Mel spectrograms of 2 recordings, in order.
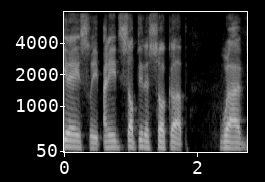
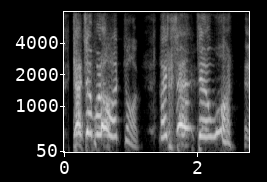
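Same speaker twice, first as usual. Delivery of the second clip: put-on scream, higher and louder; 9 dB louder than usual. Retelling a fight at a golf course to the dad: retelling own screaming. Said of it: "we were screaming".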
